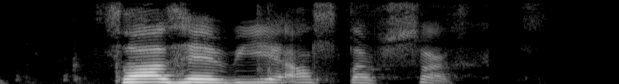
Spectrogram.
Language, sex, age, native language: Icelandic, male, 9, Icelandic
